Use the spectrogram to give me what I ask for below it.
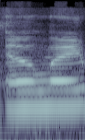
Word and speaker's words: Elay: The she is me, LA, pronounced like LA, like the city.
